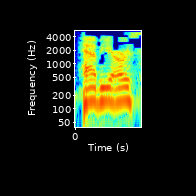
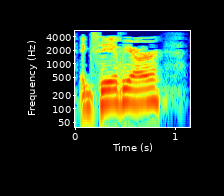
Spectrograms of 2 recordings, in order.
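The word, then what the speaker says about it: Xavier Becerra: And some pronounce his name Javier, some Xavier, Becerra, doesn't matter.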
